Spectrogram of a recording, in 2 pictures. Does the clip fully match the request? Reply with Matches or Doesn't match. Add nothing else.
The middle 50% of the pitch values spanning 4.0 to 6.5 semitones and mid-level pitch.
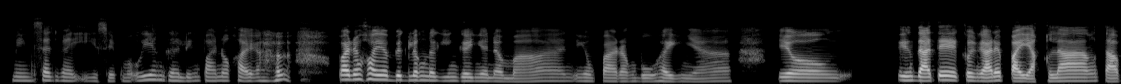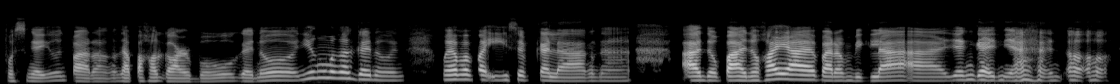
Doesn't match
